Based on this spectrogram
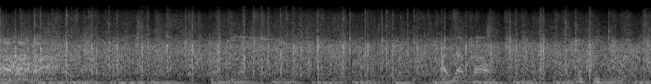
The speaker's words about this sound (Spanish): Y un aplauso muy fuerte también para el primer novio de Alberto de Mónaco, Pepe Colubi.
